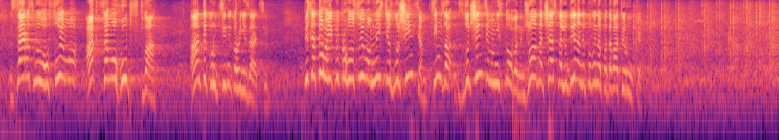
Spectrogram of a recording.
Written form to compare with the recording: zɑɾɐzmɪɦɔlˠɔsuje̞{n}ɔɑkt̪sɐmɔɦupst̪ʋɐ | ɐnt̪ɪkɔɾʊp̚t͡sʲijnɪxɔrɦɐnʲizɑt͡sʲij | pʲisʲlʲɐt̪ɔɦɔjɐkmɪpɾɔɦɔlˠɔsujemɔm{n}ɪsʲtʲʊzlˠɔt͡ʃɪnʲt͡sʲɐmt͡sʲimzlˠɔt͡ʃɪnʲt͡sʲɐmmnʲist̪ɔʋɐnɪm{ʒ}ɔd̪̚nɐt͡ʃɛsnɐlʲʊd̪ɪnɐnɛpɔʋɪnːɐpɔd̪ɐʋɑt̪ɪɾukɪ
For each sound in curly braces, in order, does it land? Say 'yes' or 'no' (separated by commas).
no, yes, yes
